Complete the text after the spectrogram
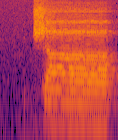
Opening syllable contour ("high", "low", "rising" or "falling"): low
